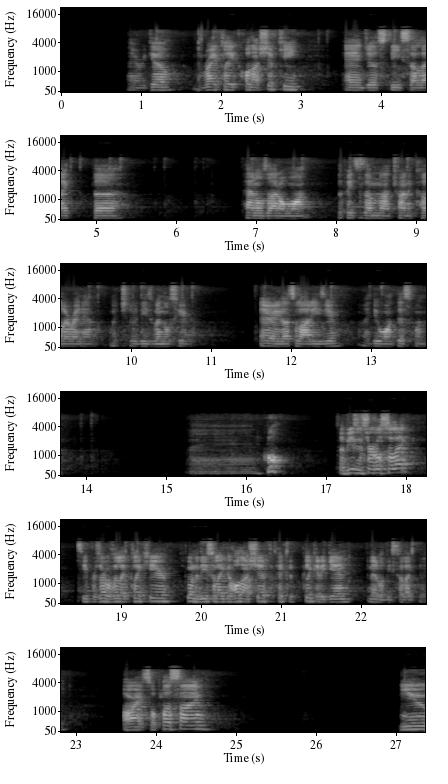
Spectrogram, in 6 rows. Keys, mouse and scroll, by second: 3.1 shift+click, 3.9 shift+click, 4.6 shift+click, 5.1 shift+click, 5.6 shift+click, 6.1 shift+click, 6.8 shift+click, 7.7 shift+click, 8.0 shift+click, 8.7 shift+click, 9.9 shift+click, 10.7 shift+click, 11.5 shift+click, 12.3 shift+click, 13.0 shift+click, 13.8 shift+click, 18.3 c, 22.9 scroll down 2, 25.5 click, 26.8 click.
